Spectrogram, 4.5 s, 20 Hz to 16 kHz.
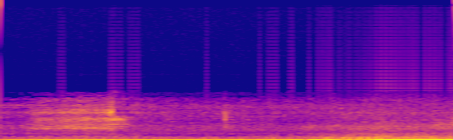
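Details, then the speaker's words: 2009 Buick Lacrosse at idle, watched on live data with an Xtool D8 scan tool: a low, steady rumble with an even beat and no stumbles or skips; the engine runs well. "this engine is running pretty good so i don't know if there's going to be any any misfires noted here"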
